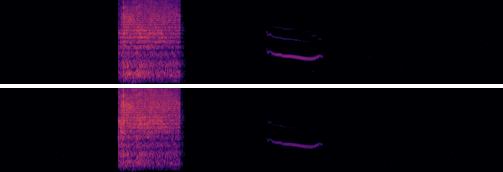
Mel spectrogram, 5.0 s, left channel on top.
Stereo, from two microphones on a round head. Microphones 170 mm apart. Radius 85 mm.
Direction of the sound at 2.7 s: 50° left (ahead or behind).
